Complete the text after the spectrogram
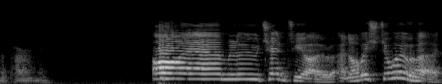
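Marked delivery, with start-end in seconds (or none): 1.5-4.4 Tranio posing as master. Acted. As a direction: announce a false name with grand flourish. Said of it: "Tranio lied smoothly".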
